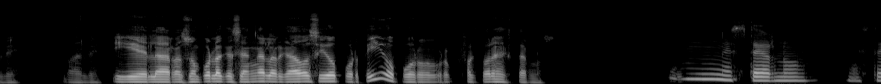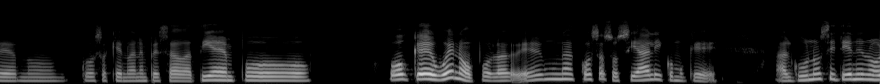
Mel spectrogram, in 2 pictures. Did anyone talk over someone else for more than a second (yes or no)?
no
